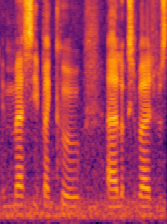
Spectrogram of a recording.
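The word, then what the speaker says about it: merci: So, Luxembourgish uh uses mercy as thank you, but it's pronounced differently. Emphasis on the first syllable versus French, which means which is the second.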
